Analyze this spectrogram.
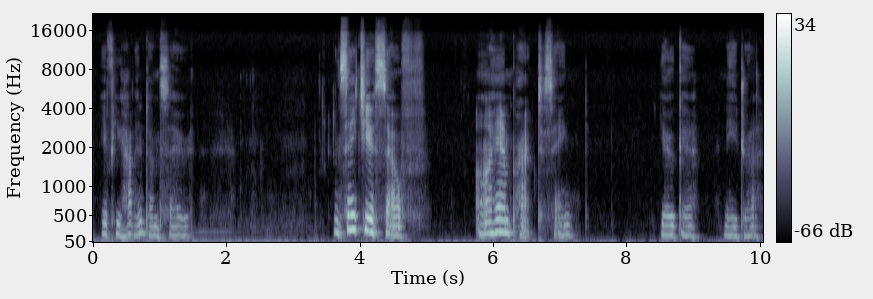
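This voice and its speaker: This woman's fairly low, husky voice stays soft and breathy as she instructs a yoga nidra meditation. Calm and soothing, she takes her time, pausing at length between brief phrases.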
